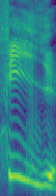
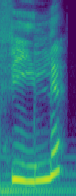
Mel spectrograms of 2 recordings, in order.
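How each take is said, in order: First: The word ends with a Y sound. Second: The word ends with an L sound. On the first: The speaker calls it right. "You pronounce as fille" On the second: The speaker calls it wrong. "Do you pronounce as fille? No, you don't"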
